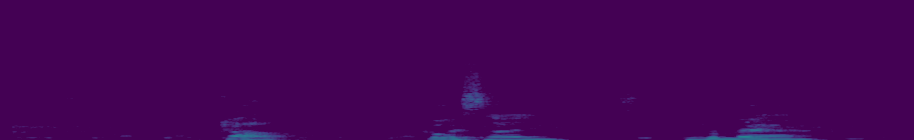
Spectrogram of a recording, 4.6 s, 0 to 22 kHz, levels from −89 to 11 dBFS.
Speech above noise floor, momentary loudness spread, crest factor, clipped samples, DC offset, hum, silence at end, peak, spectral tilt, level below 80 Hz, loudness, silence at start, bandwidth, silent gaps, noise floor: 32 dB; 14 LU; 20 dB; under 0.1%; under 0.1%; none; 0.5 s; -40 dBFS; -6 dB/octave; under -90 dBFS; -57 LUFS; 1.1 s; 10 kHz; none; -88 dBFS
